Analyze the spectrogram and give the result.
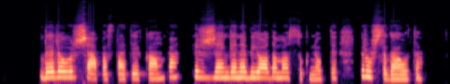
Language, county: Lithuanian, Alytus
